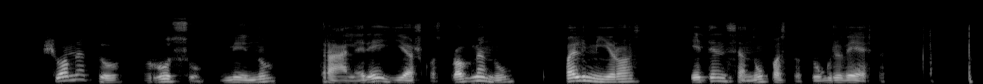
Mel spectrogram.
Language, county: Lithuanian, Vilnius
